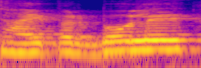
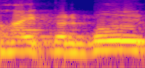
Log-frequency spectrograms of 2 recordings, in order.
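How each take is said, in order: First: The word ends in a 'bolee' sound. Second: The word ends in a short 'bol' sound. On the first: "कुछ हाइपरबोले" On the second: "कुछ लोग इसको हाइपरबोल कहते हैं"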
